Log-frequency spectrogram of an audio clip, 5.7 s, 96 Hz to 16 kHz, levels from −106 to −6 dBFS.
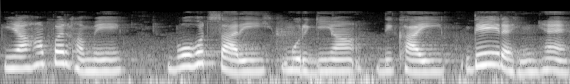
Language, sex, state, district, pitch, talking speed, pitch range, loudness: Hindi, female, Punjab, Fazilka, 220 Hz, 105 wpm, 210-265 Hz, -15 LUFS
